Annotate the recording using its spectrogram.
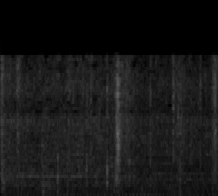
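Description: Faint outdoor background with a thin, steady high tone in the first half and a few soft clicks, the clearest about a second in.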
